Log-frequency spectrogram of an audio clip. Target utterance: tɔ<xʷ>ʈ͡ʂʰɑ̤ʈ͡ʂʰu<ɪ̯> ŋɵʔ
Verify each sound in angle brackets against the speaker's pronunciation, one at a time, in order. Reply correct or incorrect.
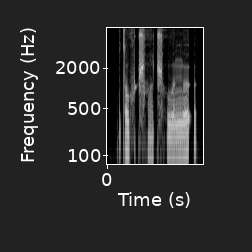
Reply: correct, incorrect

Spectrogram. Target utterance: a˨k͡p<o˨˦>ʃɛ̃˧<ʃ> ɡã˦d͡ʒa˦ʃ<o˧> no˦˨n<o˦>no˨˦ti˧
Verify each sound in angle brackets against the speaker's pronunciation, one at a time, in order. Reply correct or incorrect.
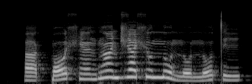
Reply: incorrect, incorrect, incorrect, incorrect

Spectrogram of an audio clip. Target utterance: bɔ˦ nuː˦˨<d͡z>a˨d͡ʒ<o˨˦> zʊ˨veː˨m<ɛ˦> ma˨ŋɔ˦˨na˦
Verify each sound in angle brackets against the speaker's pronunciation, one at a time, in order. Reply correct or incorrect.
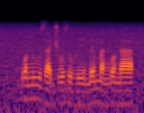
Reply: incorrect, correct, correct

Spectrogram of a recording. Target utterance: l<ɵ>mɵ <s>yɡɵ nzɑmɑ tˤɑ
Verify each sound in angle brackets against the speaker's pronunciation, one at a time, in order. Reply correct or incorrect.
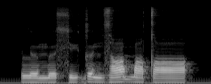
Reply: correct, correct

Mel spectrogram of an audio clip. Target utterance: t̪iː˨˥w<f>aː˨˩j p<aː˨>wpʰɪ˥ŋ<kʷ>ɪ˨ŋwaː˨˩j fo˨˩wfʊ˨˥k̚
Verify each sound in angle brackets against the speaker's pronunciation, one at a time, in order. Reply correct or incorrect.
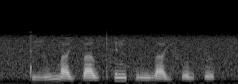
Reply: incorrect, correct, correct

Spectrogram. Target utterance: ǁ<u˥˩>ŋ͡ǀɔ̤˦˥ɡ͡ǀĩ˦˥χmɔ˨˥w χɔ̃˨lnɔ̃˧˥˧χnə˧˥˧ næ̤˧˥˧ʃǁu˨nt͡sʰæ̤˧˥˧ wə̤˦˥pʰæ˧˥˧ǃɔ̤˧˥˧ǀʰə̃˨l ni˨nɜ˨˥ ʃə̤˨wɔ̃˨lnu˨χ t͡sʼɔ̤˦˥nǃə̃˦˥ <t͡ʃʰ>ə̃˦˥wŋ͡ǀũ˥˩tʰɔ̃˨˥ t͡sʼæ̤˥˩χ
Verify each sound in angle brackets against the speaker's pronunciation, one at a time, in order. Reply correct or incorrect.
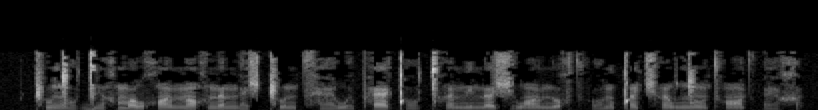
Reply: correct, correct

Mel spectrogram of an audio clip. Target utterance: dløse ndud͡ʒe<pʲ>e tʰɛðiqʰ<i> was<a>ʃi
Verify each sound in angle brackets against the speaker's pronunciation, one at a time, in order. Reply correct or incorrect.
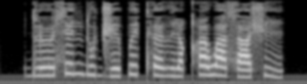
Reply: incorrect, correct, correct

